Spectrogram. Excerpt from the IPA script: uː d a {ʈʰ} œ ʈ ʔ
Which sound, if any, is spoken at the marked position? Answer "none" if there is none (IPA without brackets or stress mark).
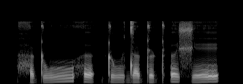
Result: ʈ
